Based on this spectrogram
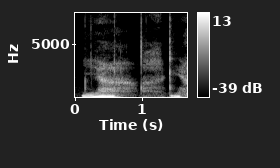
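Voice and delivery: ordinary delivery

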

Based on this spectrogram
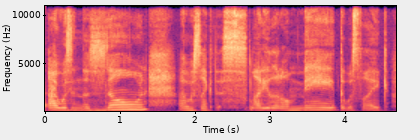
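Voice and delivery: normal talking voice

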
